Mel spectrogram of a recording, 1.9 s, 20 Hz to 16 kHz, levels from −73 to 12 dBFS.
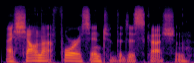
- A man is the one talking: Yes, male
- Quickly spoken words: Yes, fast, 215 wpm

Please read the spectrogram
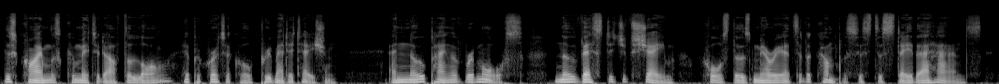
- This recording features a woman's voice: No, male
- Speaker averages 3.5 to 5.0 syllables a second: No, 5.7 syllables/s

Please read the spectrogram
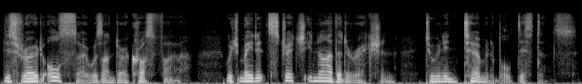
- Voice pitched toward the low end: Yes, low, 125 Hz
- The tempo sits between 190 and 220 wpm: Yes, average, 195 wpm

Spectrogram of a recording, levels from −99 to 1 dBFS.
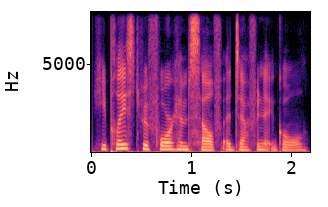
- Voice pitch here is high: No, medium, 180 Hz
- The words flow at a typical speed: Yes, average, 190 wpm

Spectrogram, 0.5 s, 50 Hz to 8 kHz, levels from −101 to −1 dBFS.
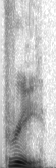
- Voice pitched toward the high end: No, low, 135 Hz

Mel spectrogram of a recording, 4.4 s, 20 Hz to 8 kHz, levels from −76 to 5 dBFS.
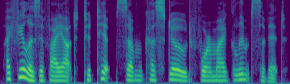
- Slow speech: No, fast, 205 wpm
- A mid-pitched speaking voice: Yes, medium, 170 Hz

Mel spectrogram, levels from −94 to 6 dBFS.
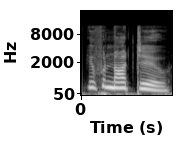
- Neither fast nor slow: No, fast, 265 wpm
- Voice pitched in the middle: No, high, 220 Hz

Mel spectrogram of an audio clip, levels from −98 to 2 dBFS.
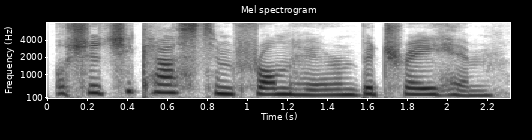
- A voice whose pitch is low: No, high, 235 Hz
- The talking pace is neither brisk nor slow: No, fast, 260 wpm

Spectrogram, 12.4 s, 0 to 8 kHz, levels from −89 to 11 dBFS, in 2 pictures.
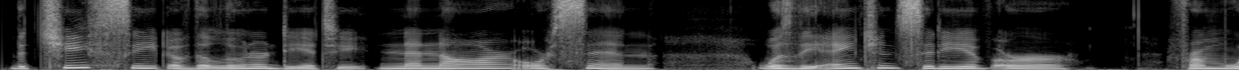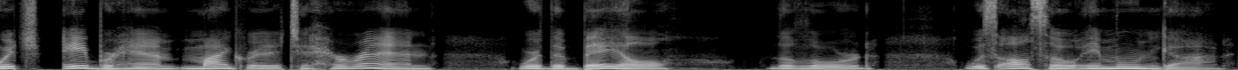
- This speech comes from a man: No, female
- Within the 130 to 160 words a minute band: Yes, average, 155 wpm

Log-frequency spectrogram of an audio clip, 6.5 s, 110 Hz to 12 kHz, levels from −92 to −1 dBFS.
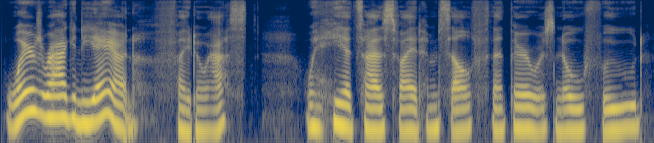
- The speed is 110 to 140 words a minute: Yes, slow, 135 wpm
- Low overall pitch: No, high, 195 Hz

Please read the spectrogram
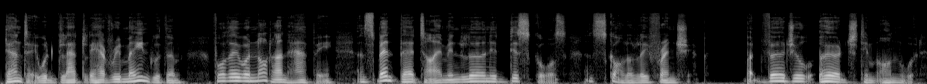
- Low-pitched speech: Yes, low, 110 Hz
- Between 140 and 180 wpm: Yes, average, 175 wpm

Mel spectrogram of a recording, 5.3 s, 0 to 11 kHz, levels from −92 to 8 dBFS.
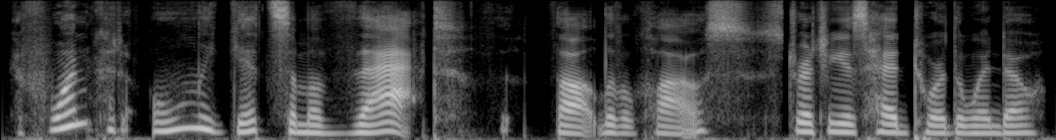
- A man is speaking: No, female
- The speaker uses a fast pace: No, average, 195 wpm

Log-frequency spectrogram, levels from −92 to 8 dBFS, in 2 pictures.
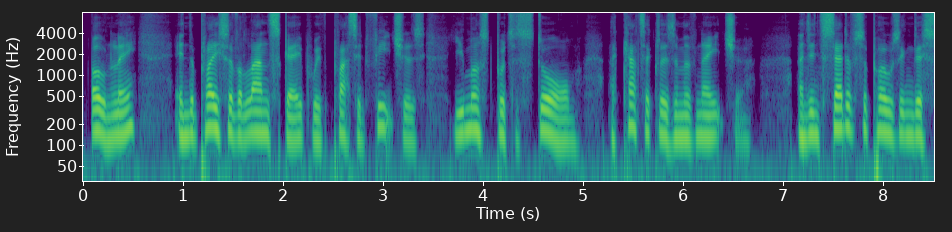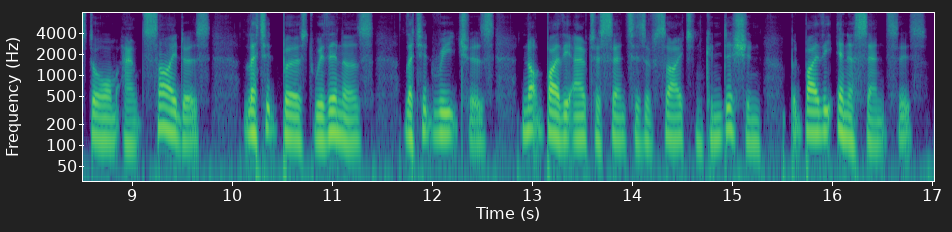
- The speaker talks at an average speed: Yes, average, 175 wpm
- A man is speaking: Yes, male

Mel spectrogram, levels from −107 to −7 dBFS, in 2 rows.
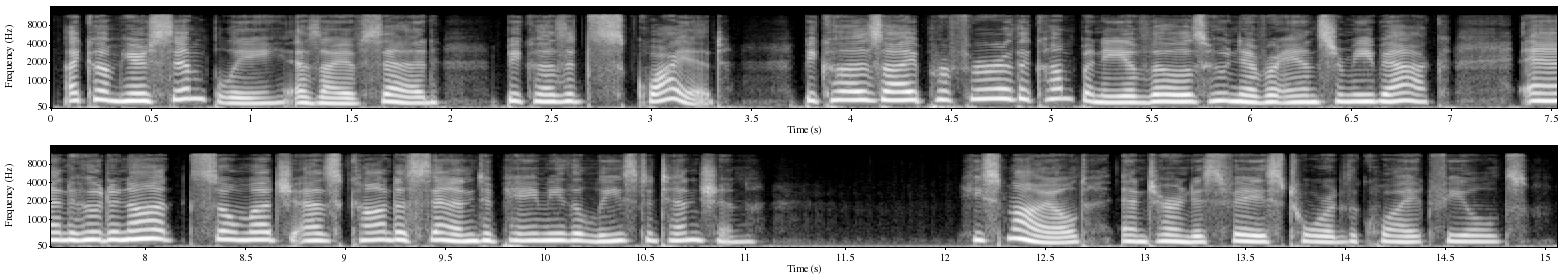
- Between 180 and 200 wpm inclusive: Yes, average, 185 wpm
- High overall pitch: Yes, very high, 250 Hz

